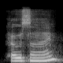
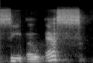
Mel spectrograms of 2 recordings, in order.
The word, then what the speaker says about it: cos: button that says s-i-n cosine says c-o-s and tangent is t-a-n it's still pronounced sine sine cosine tangent not sin cos tan sine cosine tangent uh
